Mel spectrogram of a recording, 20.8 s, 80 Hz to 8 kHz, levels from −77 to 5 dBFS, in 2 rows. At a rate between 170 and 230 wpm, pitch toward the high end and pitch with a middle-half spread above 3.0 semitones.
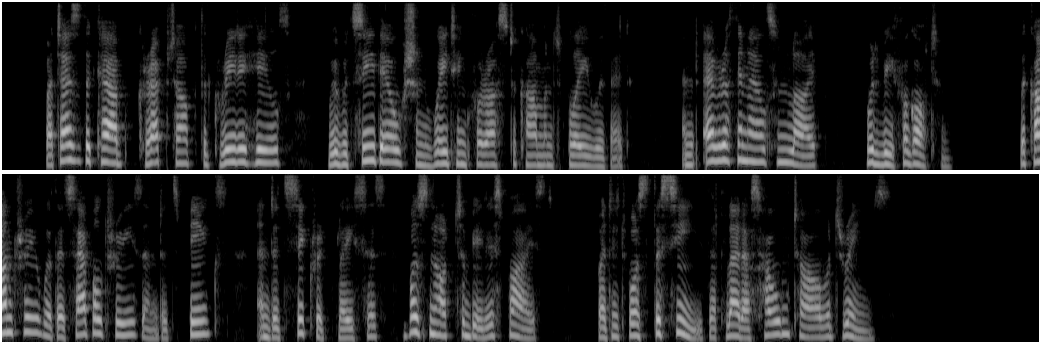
Yes: average, 175 wpm; high, 195 Hz; average, 4.3 semitones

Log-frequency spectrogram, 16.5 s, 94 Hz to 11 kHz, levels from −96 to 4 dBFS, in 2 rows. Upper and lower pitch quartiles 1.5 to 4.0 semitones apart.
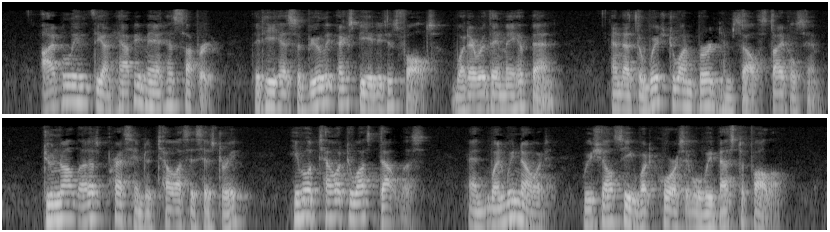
No: average, 5.3 semitones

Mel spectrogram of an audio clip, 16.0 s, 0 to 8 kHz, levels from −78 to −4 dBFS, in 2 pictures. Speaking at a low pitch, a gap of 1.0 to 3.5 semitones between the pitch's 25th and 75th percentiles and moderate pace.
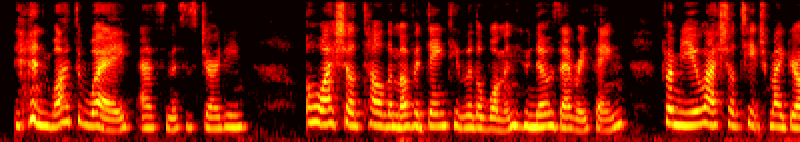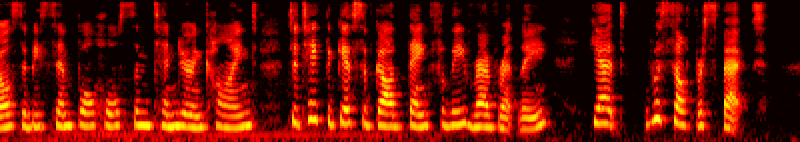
No: high, 235 Hz; average, 3.0 semitones; average, 170 wpm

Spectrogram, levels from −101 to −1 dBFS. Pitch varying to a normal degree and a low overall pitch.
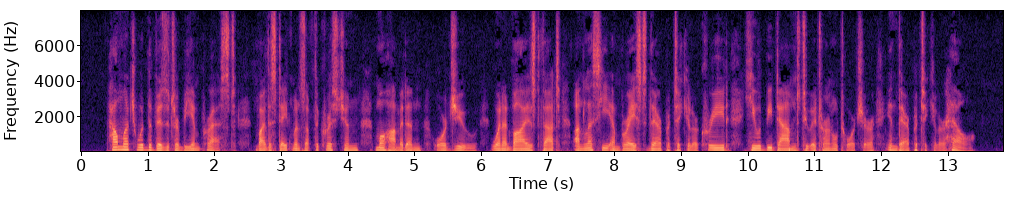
Yes: average, 4.0 semitones; low, 105 Hz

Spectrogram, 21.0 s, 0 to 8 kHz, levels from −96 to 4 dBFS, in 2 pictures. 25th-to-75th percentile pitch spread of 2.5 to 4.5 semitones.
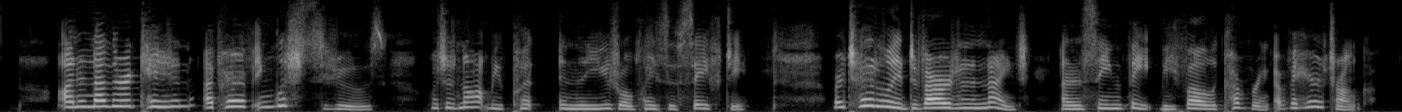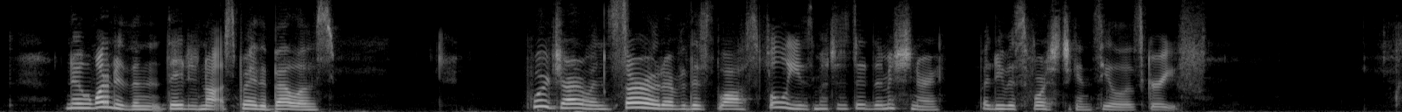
No: wide, 5.6 semitones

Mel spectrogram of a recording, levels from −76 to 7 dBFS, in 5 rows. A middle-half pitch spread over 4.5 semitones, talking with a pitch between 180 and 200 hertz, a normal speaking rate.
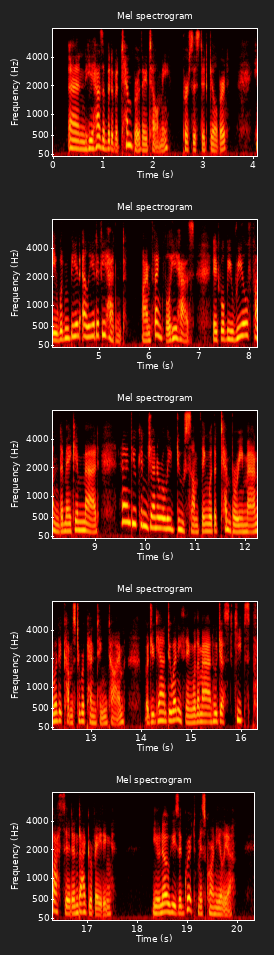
No: average, 5.0 semitones; medium, 185 Hz; fast, 210 wpm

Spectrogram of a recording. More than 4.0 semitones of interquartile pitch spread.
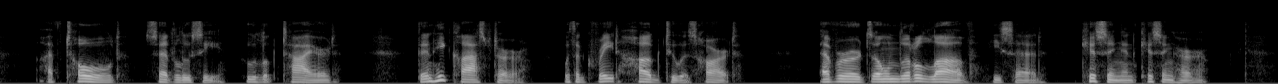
Yes: average, 4.4 semitones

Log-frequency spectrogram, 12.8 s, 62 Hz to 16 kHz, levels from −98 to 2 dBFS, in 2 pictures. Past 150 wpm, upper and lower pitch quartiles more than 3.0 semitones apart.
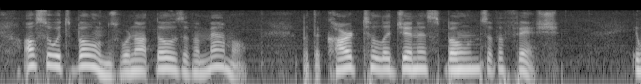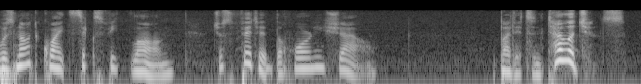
No: average, 145 wpm; average, 4.4 semitones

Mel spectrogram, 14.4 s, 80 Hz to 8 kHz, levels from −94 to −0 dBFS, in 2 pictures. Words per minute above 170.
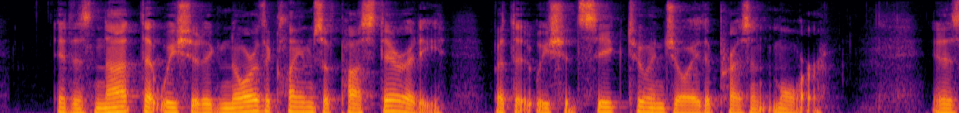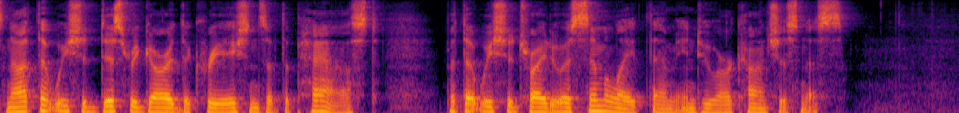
Yes: average, 185 wpm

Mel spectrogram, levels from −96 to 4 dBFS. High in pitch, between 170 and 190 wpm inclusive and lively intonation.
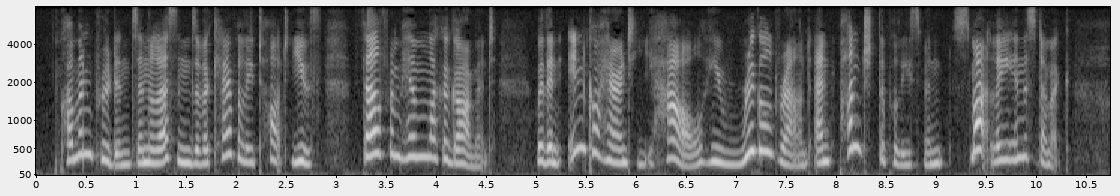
Yes: very high, 270 Hz; average, 175 wpm; wide, 6.8 semitones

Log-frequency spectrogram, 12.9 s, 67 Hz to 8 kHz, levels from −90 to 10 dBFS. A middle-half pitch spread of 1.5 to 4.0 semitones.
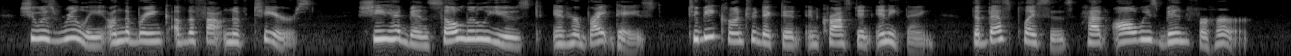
No: average, 4.8 semitones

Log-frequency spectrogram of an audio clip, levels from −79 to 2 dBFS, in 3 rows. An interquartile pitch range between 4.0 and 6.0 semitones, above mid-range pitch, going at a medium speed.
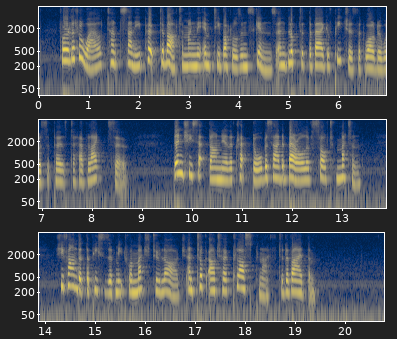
No: average, 3.2 semitones; high, 210 Hz; average, 180 wpm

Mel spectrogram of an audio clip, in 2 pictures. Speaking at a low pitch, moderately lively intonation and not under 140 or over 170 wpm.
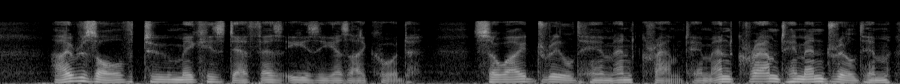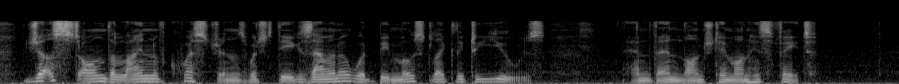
Yes: low, 110 Hz; average, 3.9 semitones; average, 155 wpm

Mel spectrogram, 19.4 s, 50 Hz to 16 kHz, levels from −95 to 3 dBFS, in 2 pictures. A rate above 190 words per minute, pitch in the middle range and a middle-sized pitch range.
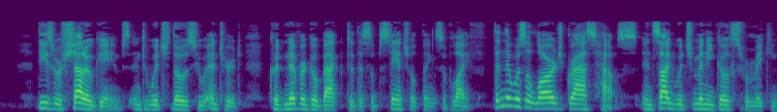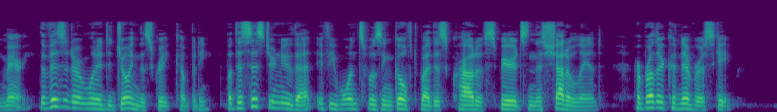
Yes: average, 200 wpm; medium, 150 Hz; average, 4.2 semitones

